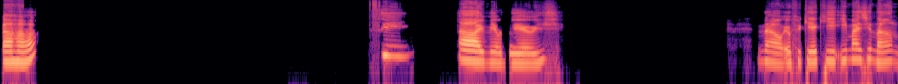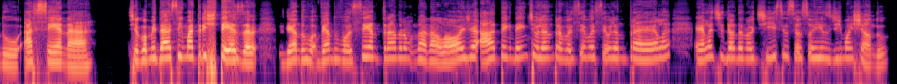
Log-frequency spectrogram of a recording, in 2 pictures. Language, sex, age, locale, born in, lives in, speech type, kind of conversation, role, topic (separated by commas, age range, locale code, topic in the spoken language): Portuguese, female, 35-39, pt-BR, Brazil, United States, conversation, unstructured, none, Que comida te lembra a infância e por quê?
